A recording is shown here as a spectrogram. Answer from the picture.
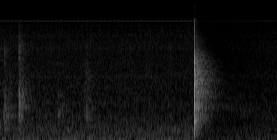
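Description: A go stone snapped down onto a wooden go board: one sharp click with a short ring, about three seconds in. Before it come a few soft clicks of stones being handled.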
